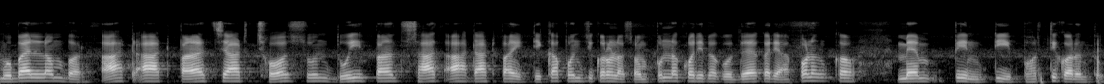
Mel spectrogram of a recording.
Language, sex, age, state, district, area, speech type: Odia, male, 18-30, Odisha, Balasore, rural, read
